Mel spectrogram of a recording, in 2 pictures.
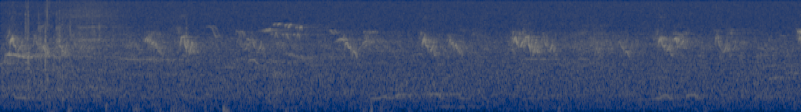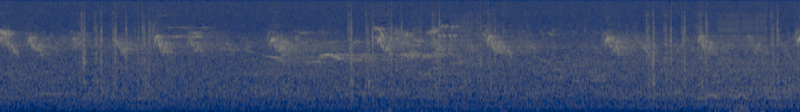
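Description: Small birds chirping in quick, repeated short calls over faint, steady background noise.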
